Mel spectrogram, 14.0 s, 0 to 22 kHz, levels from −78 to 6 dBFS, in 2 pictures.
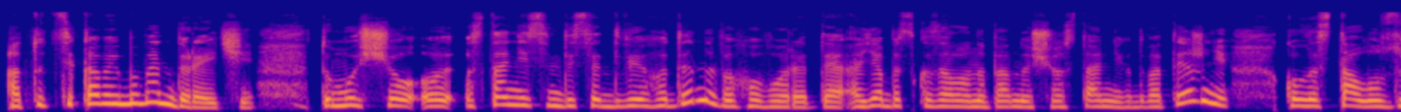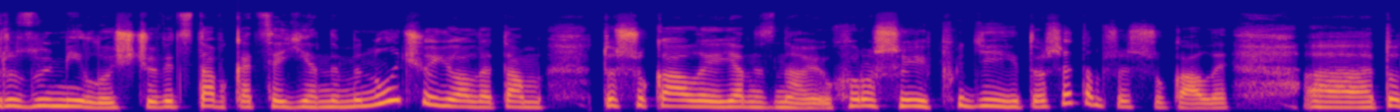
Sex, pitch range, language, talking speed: female, 190-250 Hz, Ukrainian, 195 wpm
